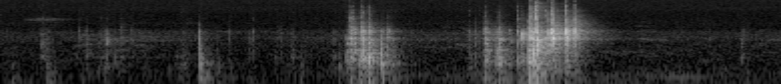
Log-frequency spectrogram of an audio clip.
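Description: Clear plastic jar and its snap-on plastic lid clattering as a palm squirrel pushes and pries at the lid. A short burst of rattling comes about three and a half seconds in, then a longer, louder clatter around five seconds in as the lid comes off and drops. Light scattered ticks come in between.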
